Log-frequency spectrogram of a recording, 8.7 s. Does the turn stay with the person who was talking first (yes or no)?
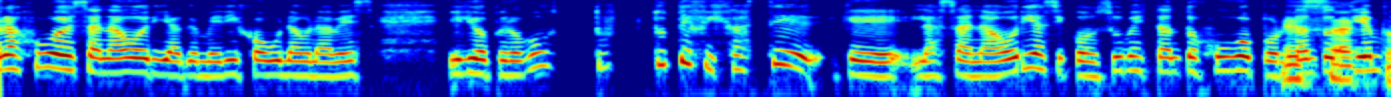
yes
